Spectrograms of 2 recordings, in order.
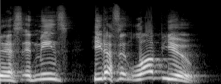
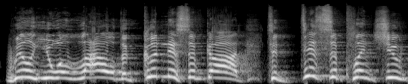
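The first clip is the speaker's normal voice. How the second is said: fired-up preaching; 4 semitones higher than usual. Acted. Preacher urging the church through tough times, rising to a shout. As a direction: drive it home to the congregation.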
